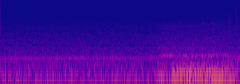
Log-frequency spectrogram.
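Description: Vehicle engine heard from the driver's seat, running steadily at low revs, then rising in pitch and getting louder about three seconds in as the vehicle pulls away up a hill.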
